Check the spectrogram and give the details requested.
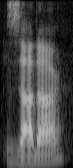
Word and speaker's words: Zadar: to say it right it's zadar Croatia you got a really I used to say zadar no it's zadar but what's happening in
